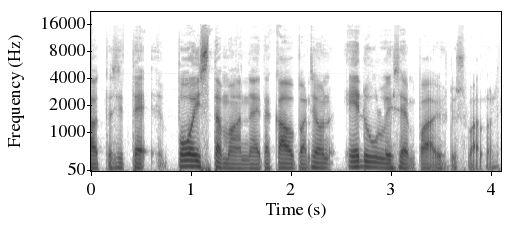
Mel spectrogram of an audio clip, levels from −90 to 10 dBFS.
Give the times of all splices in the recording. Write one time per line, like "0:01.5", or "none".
0:02.2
